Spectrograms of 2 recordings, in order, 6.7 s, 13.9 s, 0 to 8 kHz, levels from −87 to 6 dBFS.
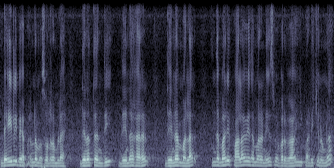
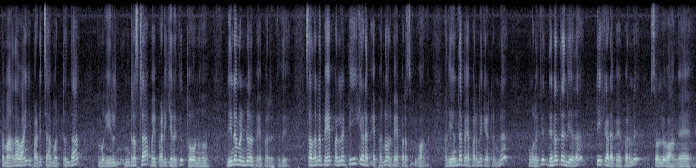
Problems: background sounds at intervals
